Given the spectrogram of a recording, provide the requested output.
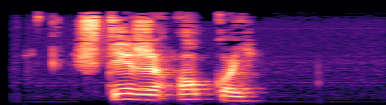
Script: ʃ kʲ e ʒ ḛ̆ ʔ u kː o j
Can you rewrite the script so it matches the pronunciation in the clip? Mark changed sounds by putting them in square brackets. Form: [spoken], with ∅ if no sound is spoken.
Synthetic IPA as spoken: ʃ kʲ e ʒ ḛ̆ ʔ [o] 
